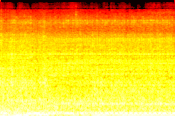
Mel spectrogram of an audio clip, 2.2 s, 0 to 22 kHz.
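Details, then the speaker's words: Engine at first start of the day after an oil change and steering arm replacement, not cold at about 80 degrees out: deep, steady, even idle with no tapping or rattle, oil pressure good and no idiot lights on. "there it goes oil pressures good no idiot likes going on"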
